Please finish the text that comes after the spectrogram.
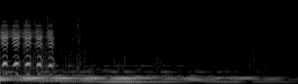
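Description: Goats bleat in a quick run of wavering, nasal cries up front, then fade into a soft, sustained tonal hum that lingers faintly to the end.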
